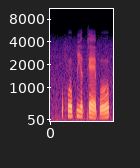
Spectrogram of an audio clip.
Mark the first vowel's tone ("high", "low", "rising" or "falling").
rising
